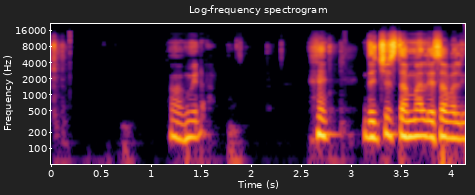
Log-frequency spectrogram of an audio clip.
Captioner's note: laughs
